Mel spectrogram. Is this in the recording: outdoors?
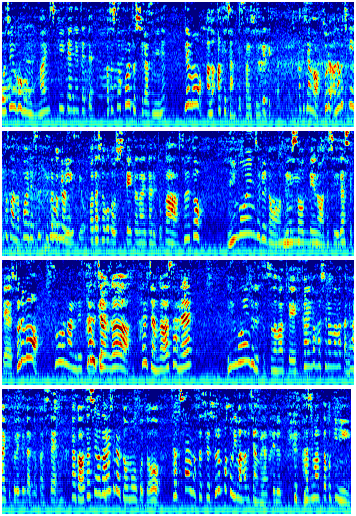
yes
